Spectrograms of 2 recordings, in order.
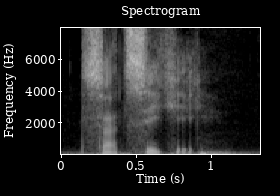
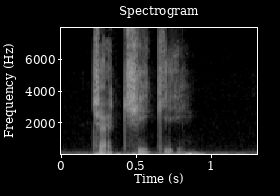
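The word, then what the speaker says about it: tzatziki: Satsiki. Or Greek pronunciation, tchatchiki.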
